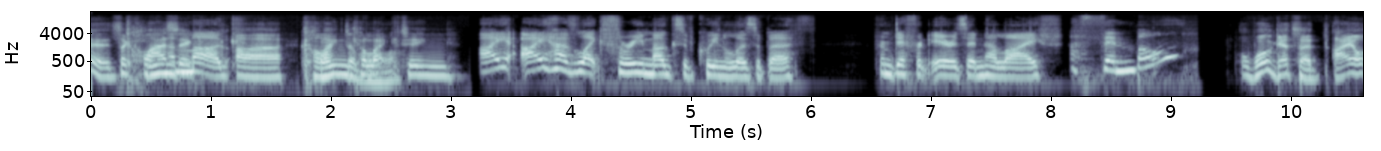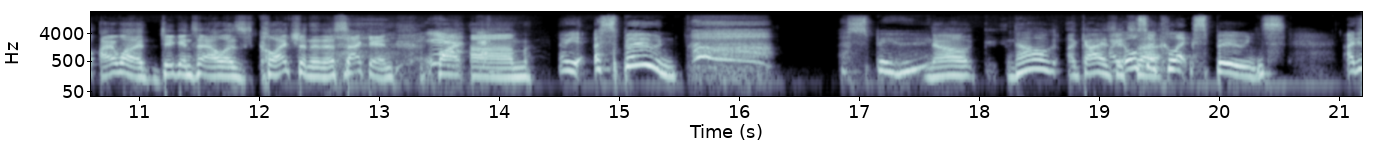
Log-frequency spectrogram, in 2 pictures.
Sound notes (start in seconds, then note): 15.6 gasps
